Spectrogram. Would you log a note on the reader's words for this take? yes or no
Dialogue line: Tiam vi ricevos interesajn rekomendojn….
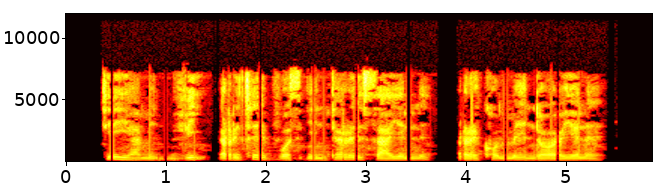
no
